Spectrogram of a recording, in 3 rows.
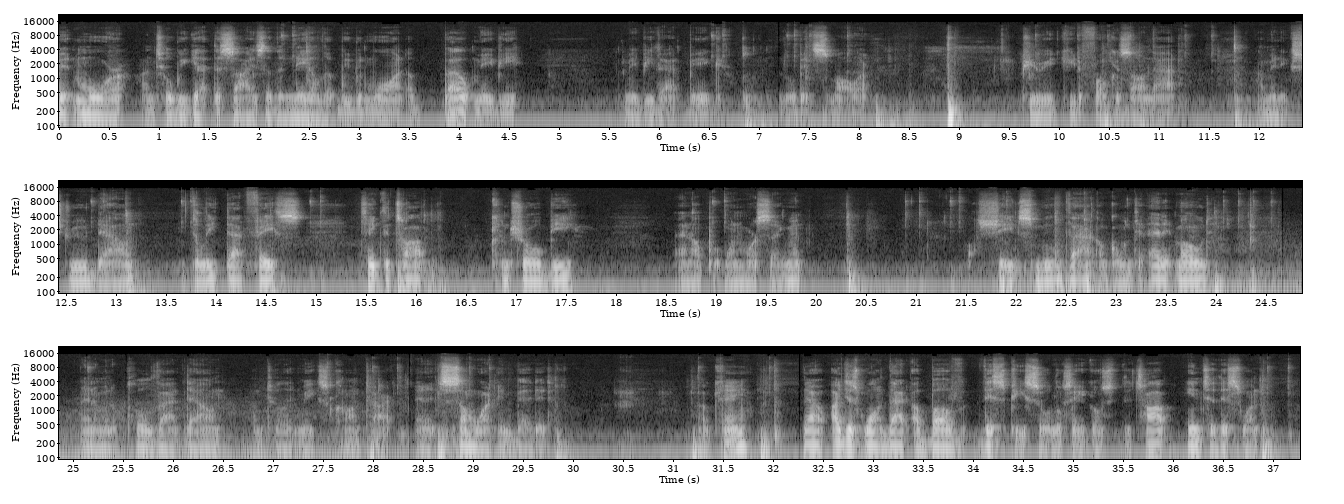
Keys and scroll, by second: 2.5 g, 6.8 s, 8.9 KP_Decimal, 11.7 e, 13.1 x, 14.5 3, 16.1 ctrl+b, 20.3 Tab, 22.4 Tab, 22.7 a, 29.8 KP_7.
